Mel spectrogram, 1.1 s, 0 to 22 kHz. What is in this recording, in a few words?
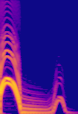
vermona drm1 mk3 fx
